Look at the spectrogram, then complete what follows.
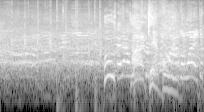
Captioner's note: crowd cheering; overlapping chatter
